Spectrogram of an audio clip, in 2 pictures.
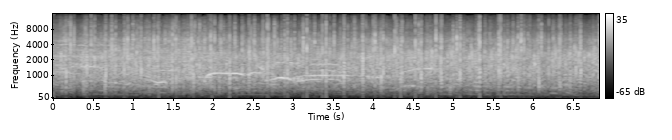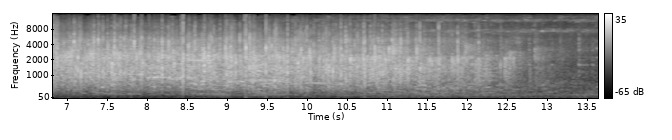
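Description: An audience claps loudly in a large hall, then the applause fades away.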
